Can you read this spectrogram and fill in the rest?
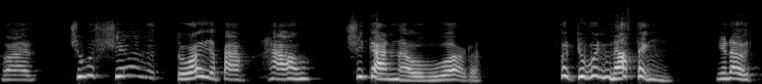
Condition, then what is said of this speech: Deafness. I was born profoundly deaf, and that came with this accent.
